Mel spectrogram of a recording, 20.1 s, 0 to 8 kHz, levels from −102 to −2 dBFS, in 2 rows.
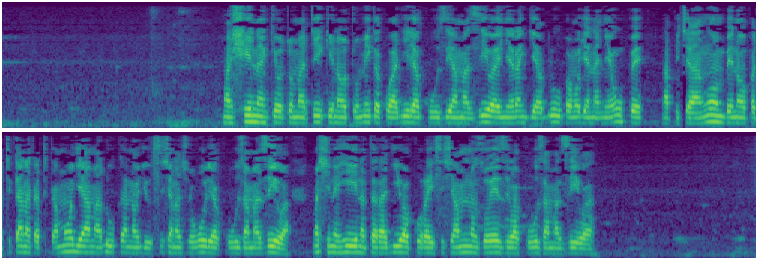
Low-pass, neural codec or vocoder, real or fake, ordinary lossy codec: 7.2 kHz; autoencoder, 48 kHz, 128 numbers a frame, DAC-VAE, trained on Japanese speech; fake; MP3, 32 kbps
